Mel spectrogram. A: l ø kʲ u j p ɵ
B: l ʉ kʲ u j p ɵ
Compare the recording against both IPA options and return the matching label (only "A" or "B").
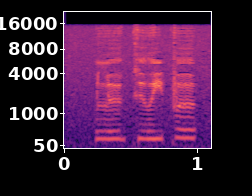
B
